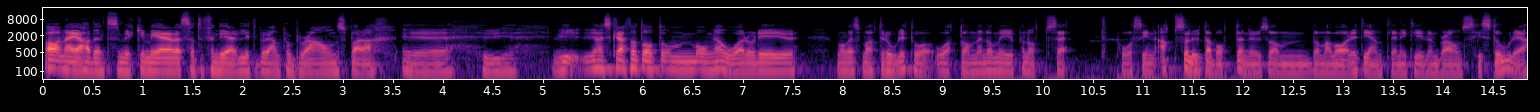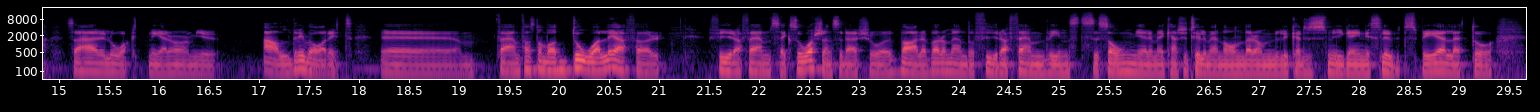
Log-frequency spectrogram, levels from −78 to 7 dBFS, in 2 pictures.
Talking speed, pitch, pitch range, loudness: 215 wpm, 100 Hz, 90-105 Hz, -33 LUFS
